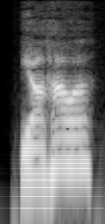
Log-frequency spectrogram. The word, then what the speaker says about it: Yahowah: presence of laana in direct opposition to yahawah yahawah the proper pronunciation of the name of yahovah aroa God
